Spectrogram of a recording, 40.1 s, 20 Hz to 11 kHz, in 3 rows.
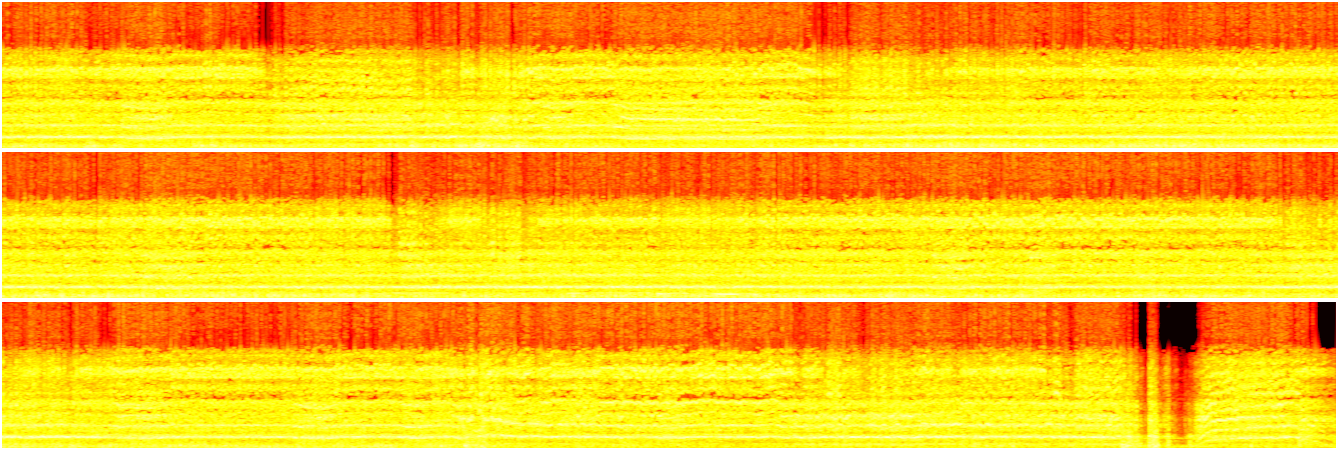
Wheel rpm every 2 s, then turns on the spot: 230, 220, 220, 220, 220, 230, 230, 230, 230, 230, 230, 220, 230, 220, 230, 230, 240, 220, 220, 130.
none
